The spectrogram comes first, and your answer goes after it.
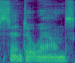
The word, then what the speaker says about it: St. Warna: We soon, however, are under the shelter and abreast of St. Owen's Cove. Reader's note, that's spelt St. Warna, W-A-R-N-A, but there is a pronunciation note in a later chapter.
